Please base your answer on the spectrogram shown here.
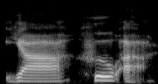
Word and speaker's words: Yahweh: But to sound it out, we could spell it out and it would be Yahweh. Yahweh.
